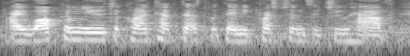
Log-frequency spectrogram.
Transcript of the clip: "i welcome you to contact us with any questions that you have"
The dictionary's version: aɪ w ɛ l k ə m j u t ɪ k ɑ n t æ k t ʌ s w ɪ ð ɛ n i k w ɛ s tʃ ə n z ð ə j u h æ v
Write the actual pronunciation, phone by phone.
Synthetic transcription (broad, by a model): aɪ w ɛ l k ə m j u t ɪ k ɑ n t æ k t ʌ s w ɪ ð ɛ n i k w ɛ s tʃ ə n z ð ə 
